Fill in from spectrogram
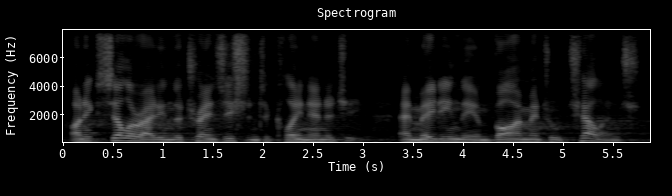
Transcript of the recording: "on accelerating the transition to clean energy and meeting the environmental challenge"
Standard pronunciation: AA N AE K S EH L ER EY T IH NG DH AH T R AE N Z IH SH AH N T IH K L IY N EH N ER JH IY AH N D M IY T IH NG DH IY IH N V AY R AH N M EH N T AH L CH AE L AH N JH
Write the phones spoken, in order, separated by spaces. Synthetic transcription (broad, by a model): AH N AE K S EH L ER EY T IH NG DH AH T R AE N Z IH SH AH N T IH K L IY N EH N ER JH IY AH N M IY T IH NG DH IY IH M V AY R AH N M EH N T L CH AE L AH N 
